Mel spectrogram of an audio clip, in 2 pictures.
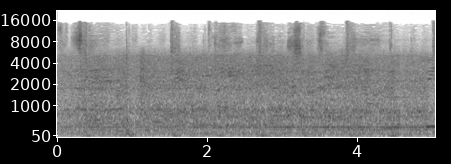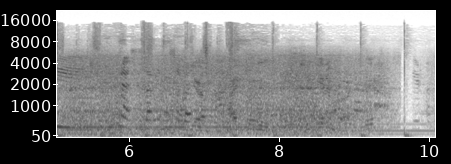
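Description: Indistinct voices over dense background noise with a steady low hum. The sound drops away abruptly just before the end.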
